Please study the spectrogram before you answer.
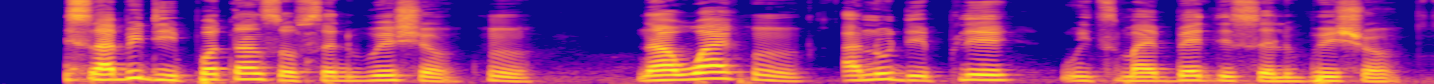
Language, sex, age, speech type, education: Nigerian Pidgin, female, 30-45, spontaneous, tertiary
